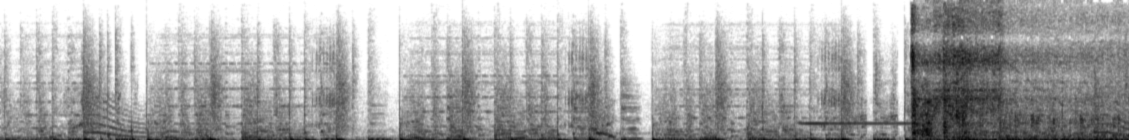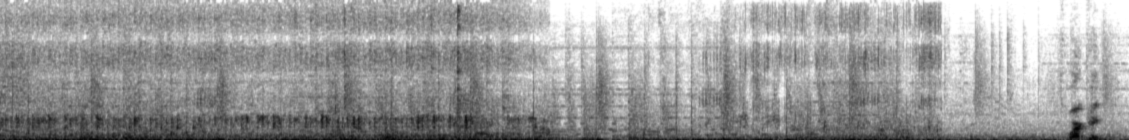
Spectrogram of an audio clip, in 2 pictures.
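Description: A catamaran's engine, just repaired with a new water pump belt, starts partway through and settles into a steady, loud idle that runs on continuously, with people talking nearby before it fires.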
